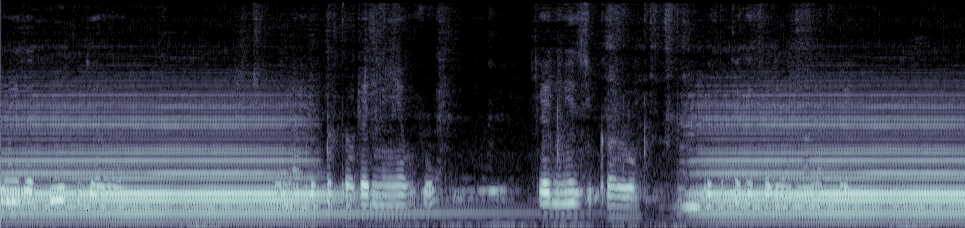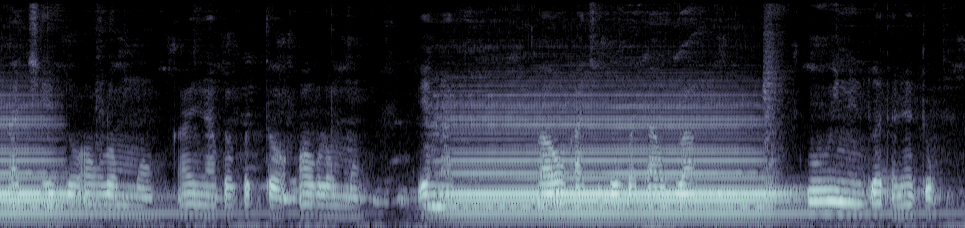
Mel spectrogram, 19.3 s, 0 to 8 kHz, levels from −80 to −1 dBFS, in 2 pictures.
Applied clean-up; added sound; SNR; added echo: none; Bowed string instrument; -4 dB; none.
